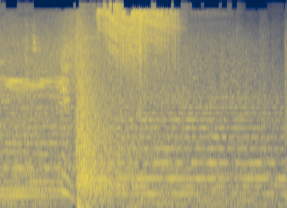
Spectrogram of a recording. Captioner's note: groaning; gunshot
